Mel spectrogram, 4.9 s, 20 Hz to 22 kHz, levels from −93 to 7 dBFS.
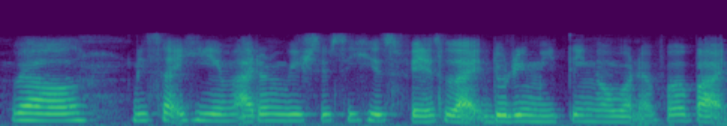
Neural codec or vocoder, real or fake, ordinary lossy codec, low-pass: none; real; AAC, 48 kbps; 7.2 kHz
